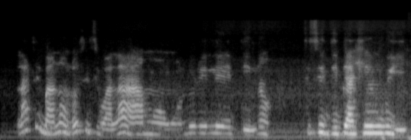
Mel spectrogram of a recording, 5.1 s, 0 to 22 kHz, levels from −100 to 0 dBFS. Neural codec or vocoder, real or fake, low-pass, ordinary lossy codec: none; real; 14.4 kHz; Opus, 16 kbps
